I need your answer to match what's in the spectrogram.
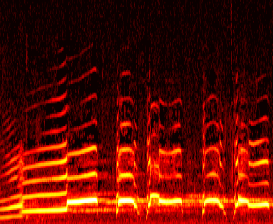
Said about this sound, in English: That's the haunting yodel of a male common loon, a sound that echoes across northern lakes where loons nest in summer. With his neck outstretched, the male waves his head from side to side, sending his eerie calls across forests and open water.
